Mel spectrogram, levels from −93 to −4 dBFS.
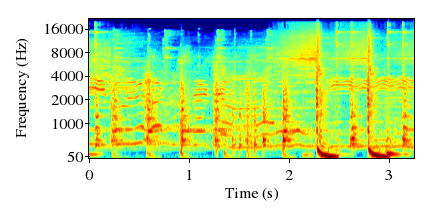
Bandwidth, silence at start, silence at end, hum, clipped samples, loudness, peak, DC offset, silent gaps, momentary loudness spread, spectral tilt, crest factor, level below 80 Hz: over 20 kHz; 0 s; 0 s; none; 0.3%; -12 LUFS; 0 dBFS; under 0.1%; none; 9 LU; -4 dB/octave; 12 dB; -18 dBFS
